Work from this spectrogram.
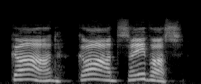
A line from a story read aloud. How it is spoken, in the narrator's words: There was a little sound of frightened weeping on the roofs and balconies of the city, and people called out to us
